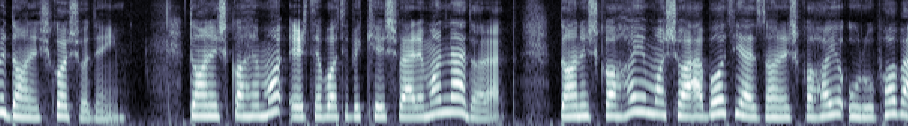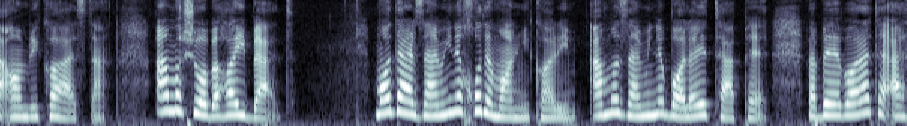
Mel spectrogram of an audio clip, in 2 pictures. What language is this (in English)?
Persian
